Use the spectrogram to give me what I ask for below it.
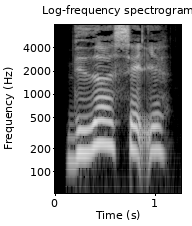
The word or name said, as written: videresælge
